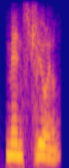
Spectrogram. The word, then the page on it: menstrual: Indian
